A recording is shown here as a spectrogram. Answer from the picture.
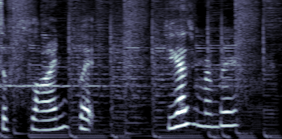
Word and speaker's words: flan: Yes, fear, I knew it was flan, not flan. It's spelt wrong. It's F-L-A-N. That's flan.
